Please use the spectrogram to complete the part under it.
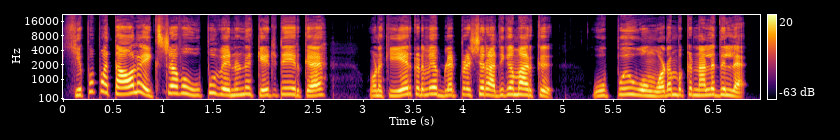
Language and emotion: Tamil, angry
